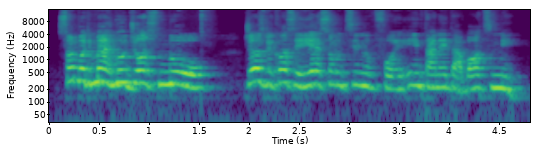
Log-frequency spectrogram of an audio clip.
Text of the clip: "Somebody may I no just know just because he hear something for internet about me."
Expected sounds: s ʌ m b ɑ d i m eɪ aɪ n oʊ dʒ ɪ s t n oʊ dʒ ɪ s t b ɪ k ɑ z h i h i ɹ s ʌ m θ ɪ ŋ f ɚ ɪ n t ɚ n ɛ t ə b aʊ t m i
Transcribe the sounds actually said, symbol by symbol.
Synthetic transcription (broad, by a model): s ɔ m b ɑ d i m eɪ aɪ n oʊ dʒ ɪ s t n oʊ dʒ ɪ s b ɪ k ɑ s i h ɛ s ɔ m t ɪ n f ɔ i n t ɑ n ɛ t ə b aʊ t m i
